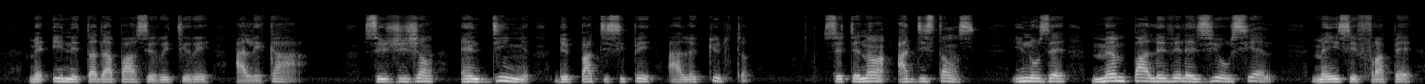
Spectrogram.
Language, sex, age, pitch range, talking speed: French, male, 50-69, 115-140 Hz, 145 wpm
